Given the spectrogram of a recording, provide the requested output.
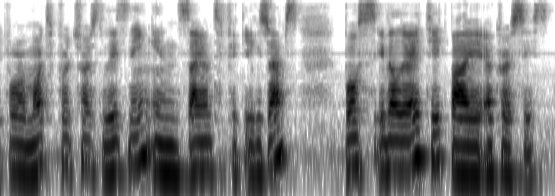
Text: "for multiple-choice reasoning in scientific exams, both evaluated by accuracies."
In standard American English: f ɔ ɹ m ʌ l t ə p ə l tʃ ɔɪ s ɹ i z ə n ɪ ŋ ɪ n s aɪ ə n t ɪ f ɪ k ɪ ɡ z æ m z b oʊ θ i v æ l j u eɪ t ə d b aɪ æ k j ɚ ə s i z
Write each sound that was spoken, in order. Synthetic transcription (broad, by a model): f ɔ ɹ m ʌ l t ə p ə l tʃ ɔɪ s l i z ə n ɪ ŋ ɪ n s aɪ ə n t ɪ f ɪ k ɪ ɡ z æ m s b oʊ s i v æ l j u eɪ t ə d b aɪ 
